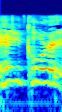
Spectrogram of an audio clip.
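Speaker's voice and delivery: high-pitched sing-out hello; retold sisterly greeting.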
